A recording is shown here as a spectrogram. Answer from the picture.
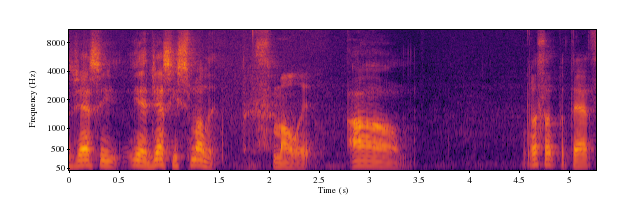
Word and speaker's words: Jussie Smollett: How you pronounce his name? I think it's Jussie. Yeah, Jussie Smollett.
